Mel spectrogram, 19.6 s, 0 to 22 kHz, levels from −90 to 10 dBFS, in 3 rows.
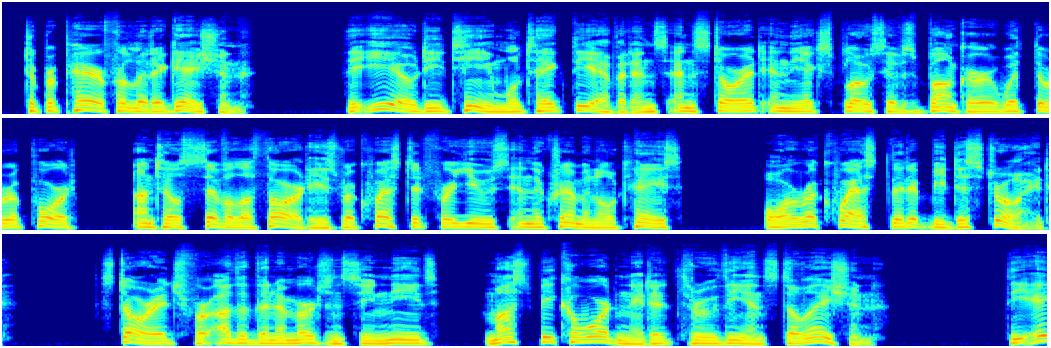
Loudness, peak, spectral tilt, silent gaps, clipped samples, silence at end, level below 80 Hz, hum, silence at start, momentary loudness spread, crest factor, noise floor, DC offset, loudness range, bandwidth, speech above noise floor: -21 LUFS; -4 dBFS; -6 dB/octave; none; under 0.1%; 0 s; -46 dBFS; none; 0.15 s; 5 LU; 16 dB; -86 dBFS; under 0.1%; 1 LU; 12.5 kHz; 65 dB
